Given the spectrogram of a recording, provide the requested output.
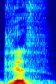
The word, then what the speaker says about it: this: That इज़ नॉट दिस। That इज़ दिस दिस। तो जो सही प्रोनाउंसिएशन है वो अपनी टंग को अपने दांतों के बीच में लाके दिस इज दिस इज my room दिस इज my book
